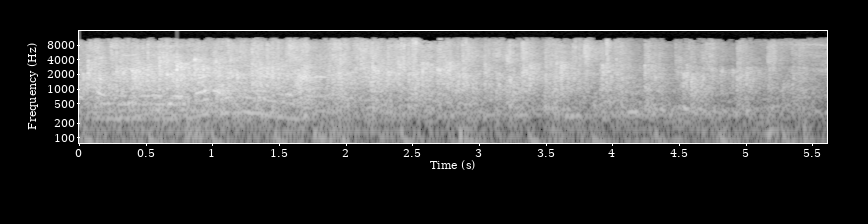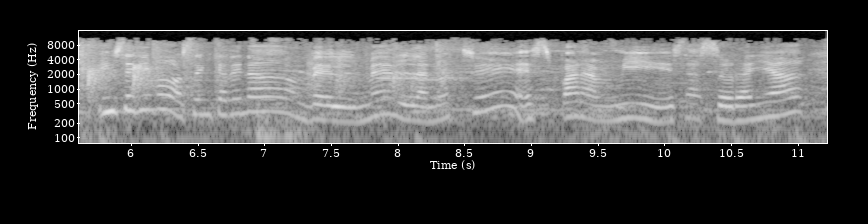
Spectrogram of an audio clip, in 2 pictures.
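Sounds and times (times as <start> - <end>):
audience applause: 0.0 - 8.5
speech: 5.8 - 11.2.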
